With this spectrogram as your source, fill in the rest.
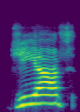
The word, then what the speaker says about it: Geoff: Geoff's, I pronounce it Geoff.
